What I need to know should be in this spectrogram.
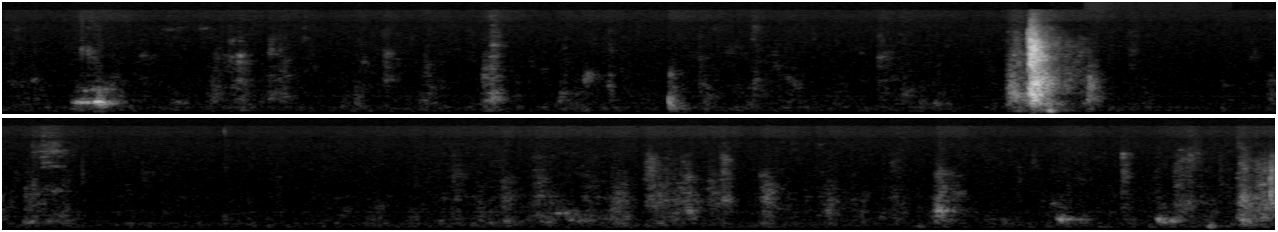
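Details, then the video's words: Daisy's five-week-old Cavalier King Charles Spaniel puppies in their indoor pen, mostly quiet, with one sharp yelp early, a single loud squeal near the middle and a few soft yips toward the end. "Cavalier King Charles Spaniel Puppies Livestream"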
